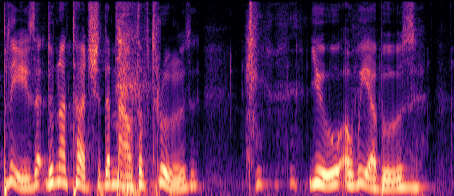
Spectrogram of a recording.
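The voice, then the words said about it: Put-on Italian accent. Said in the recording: “I hadn't hit the Italian accent yet”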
